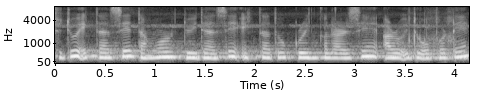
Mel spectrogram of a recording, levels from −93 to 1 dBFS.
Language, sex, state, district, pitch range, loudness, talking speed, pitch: Nagamese, female, Nagaland, Dimapur, 205-235 Hz, -13 LUFS, 215 wpm, 210 Hz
